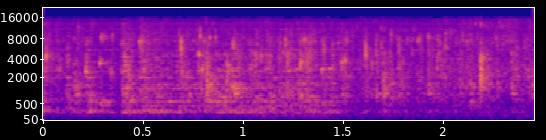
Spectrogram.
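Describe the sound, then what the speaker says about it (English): Water swirling down into a vortex inside a bottle, a steady gurgling, rushing wash with bubbly churning, close and continuous throughout. "it changed from having those bubbles going to turning into that nice, smooth, consistent vortex"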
